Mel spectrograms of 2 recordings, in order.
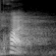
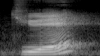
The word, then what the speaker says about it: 决: 好，我们下一个字不念快，它叫决。决，决的意思是 determined 或者 to decide，它的发音跟觉得的觉完全一样，但你别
